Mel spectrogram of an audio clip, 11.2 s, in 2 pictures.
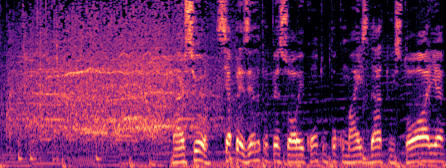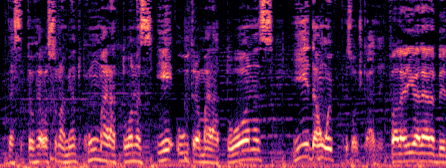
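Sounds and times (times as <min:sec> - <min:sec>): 
crowd clapping: 0:00.0 - 0:03.2
speech: 0:00.2 - 0:00.6, 0:02.1 - 0:11.1.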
